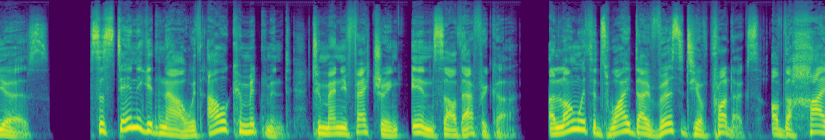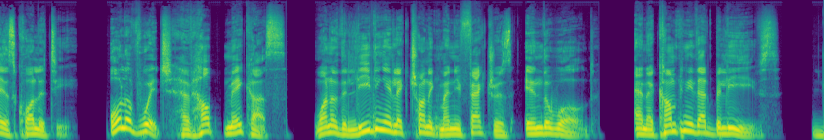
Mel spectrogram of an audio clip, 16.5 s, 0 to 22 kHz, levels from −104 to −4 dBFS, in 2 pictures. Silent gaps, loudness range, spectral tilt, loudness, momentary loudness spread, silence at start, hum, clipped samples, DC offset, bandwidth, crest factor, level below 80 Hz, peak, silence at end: 0.53-0.91 s, 5.25-5.50 s, 9.05-9.33 s, 11.19-11.41 s, 14.30-14.60 s, 16.11-16.38 s; 2 LU; -4.5 dB/octave; -14 LUFS; 10 LU; 0 s; none; under 0.1%; under 0.1%; 18.5 kHz; 14 dB; -44 dBFS; 0 dBFS; 0 s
